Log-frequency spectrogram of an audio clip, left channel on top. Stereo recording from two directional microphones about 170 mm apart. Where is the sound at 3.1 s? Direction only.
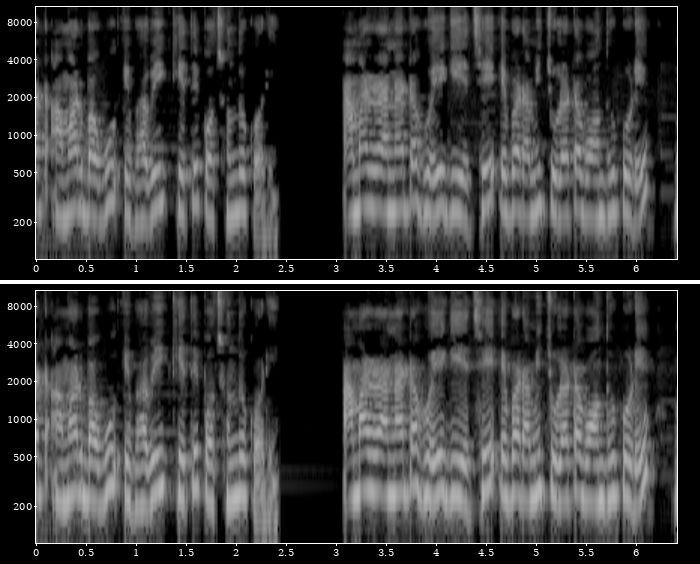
20° left (ahead or behind).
